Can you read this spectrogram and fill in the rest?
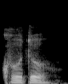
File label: "구두", Korean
